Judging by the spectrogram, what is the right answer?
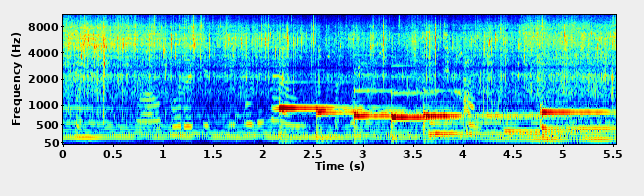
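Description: Sliced red onions sizzling steadily in hot oil in an iron kadai, with background music of held notes that step from pitch to pitch.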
